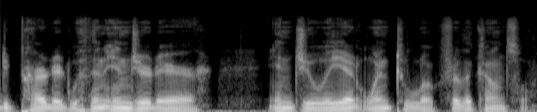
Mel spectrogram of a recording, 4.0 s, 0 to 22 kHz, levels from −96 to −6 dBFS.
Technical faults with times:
2.90-2.93 corrupt frame decoded

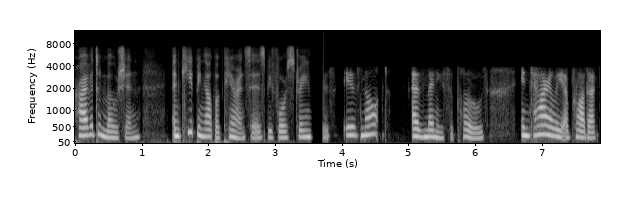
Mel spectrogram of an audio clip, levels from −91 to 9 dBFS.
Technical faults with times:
3.51-3.71 handover gap
3.71-7.89 fallback to narrowband

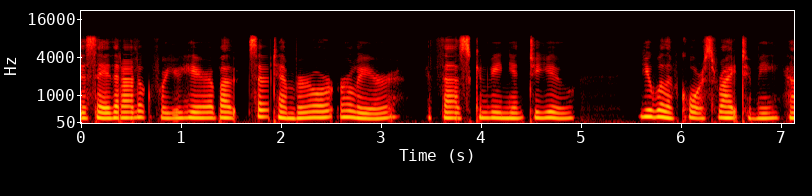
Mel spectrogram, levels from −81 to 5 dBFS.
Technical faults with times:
0.43-0.52 burst of packet loss
1.81-1.90 burst of packet loss
3.67-3.76 burst of packet loss

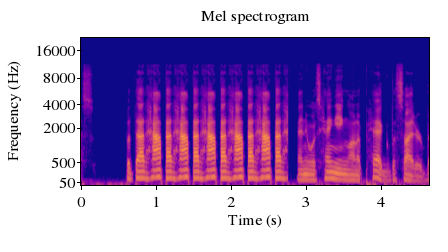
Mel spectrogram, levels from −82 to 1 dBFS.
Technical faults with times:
1.14-2.76 broken-record loop

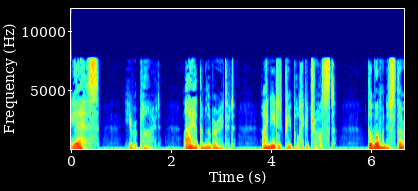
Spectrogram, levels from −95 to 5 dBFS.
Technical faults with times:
0.00-6.67 low-delay AAC compression
1.12-1.17 AAC frame loss with concealment

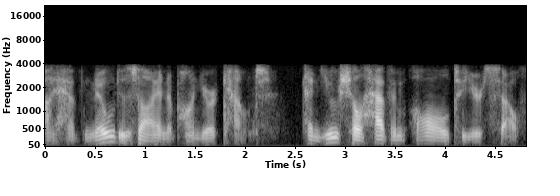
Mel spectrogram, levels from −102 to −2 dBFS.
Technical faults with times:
0.00-4.81 AMR narrowband mobile codec

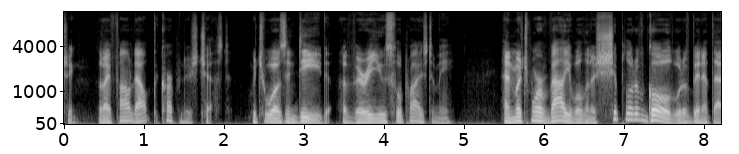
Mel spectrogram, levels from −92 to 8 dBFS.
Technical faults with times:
none

